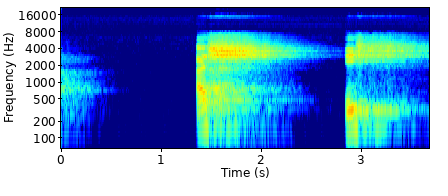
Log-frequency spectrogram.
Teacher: Shin. Tipis, bukan tebal. Berjalan suara, berjalan juga napas.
